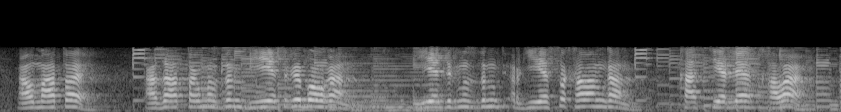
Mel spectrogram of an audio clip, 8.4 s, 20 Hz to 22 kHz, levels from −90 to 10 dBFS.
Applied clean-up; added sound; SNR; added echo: none; Guitar; 14 dB; none.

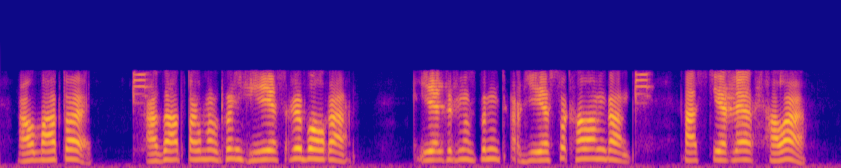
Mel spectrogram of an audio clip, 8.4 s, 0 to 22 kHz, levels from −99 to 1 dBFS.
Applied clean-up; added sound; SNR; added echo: neural diffusion model UNIVERSE++.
